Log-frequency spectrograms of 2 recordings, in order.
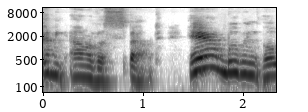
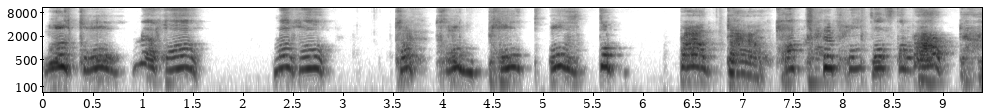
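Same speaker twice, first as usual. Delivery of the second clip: high, slow quacking voice; 8 semitones higher, 4 dB quieter than usual. Told the voice isn't right, the speaker tries again: Donald Duck impression attempt. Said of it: "I know I'm getting closer".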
